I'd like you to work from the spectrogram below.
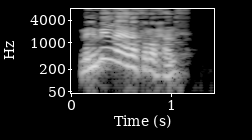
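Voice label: "Melmi ara ad tṛuḥem?", Kabyle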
